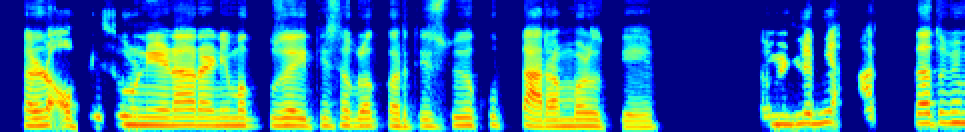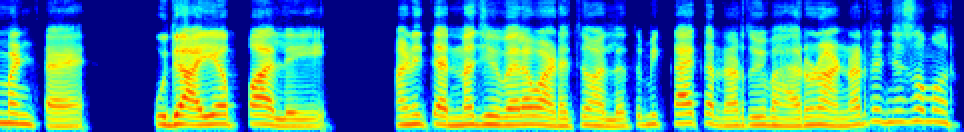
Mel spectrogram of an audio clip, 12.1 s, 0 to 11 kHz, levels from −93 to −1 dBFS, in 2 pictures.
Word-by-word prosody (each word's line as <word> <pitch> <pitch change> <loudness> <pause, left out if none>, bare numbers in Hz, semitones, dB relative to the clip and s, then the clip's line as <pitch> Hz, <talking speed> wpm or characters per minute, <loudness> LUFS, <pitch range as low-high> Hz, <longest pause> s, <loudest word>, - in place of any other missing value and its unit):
कारण 180 +1 +4
ऑफिसहून 210 - -2
येणार 195 0 +4
आणि 190 0 +2
मग 185 -2 -2
तुझं 185 +1 0
इथे 180 0 -2
सगळं 175 0 -4
करतेस. 165 -1 -6
तुझं 190 0 -3
खूप 205 - -11
तारांबळ 160 +1 +2
होते." 150 -1 -6
तर 200 +6 -23
म्हंटलं, 225 +2 -1
"मी 265 - -1 0.2
आता 240 +4 -2
तुम्ही 255 0 -2
म्हणताय. 190 -9 0 0.4
उद्या 215 +1 +6
आई-अप्पा 225 +2 +5
आले 170 -3 -1 0.4
आणि 210 +2 +2
त्यांना 210 -1 +3
जेवायला 210 0 +3
वाढायचं 190 -2 +1
आलं 170 -3 -1
तर 205 - -10
मी 220 - -4
काय 235 +1 +4
करणार? 185 -4 -2
तुम्ही 200 0 -2
बाहेरून 190 +2 -1
आणणार 200 +2 +1
त्यांच्या 275 -1 -7
समोर?" 285 -1 -4
195 Hz, 180 wpm, -22 LUFS, 175-220 Hz, 0.4 s, उद्या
